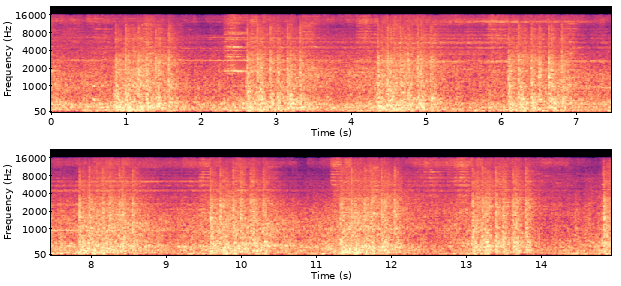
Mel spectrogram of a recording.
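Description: Railroad cars rolling past. The wheel noise swells and fades about every one and a half seconds, with brief faint wheel squeals.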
